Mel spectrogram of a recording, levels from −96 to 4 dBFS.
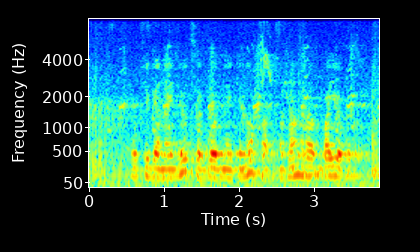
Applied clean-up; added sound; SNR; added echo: none; Chirp, tweet; 17 dB; reverberation time 1.3 s.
